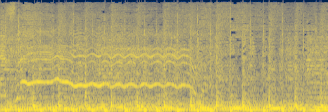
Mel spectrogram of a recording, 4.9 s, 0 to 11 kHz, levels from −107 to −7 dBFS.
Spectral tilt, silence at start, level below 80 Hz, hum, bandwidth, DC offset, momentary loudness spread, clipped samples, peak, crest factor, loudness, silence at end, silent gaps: -5 dB/octave; 0 s; -16 dBFS; none; 10.5 kHz; 0.6%; 2 LU; 0.3%; 0 dBFS; 8 dB; -10 LUFS; 0 s; none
